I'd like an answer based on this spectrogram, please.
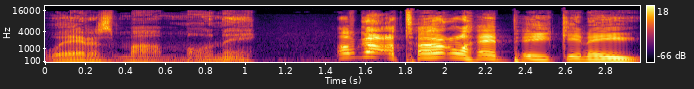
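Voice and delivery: put-on Scottish accent. Asked to do a childhood impression, doing Fat Bastard's Scottish accent. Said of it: "That was pretty good Scottish accent".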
